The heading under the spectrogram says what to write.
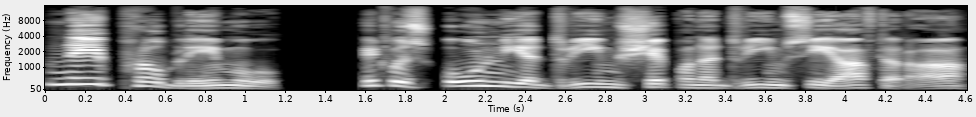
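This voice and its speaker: Putting on a character voice, a man speaks at a medium pitch and moderate pace, his pitch swinging very widely. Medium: read story. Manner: nervous, eager.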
